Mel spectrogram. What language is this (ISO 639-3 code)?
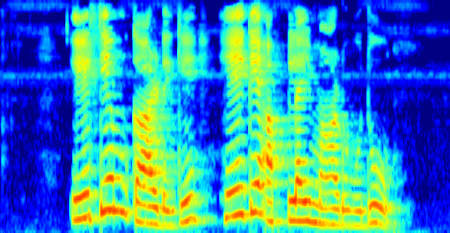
kan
